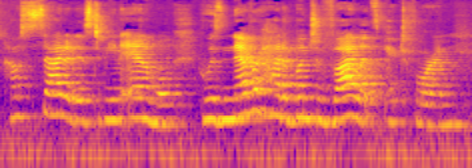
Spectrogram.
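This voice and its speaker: A woman playing a small, timid, sweet piglet in a staged reading, gentle and anxious. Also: a little high, a little fast, lightly acted. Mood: wistful, cheerful. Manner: timid, gentle, exclaiming softly. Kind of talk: staged dramatic reading for children's story. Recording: echoey stage, distant mic, faint noise.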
